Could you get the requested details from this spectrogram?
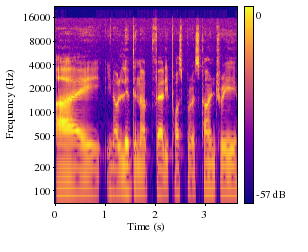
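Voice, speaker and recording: With a British accent, a man speaks at a fairly low pitch in a monotone, flat intonation. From UK. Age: 20s. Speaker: dating coach and streamer. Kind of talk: live stream monologue. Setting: live stream. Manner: casual, with frequent fillers.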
